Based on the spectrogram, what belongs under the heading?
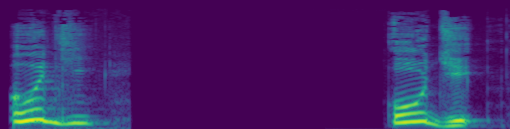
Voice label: "oghji", Gravona (sud); Le moment

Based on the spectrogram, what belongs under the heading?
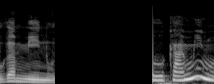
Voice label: "camminu", nord et sud

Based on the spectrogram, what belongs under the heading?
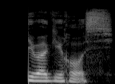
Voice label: "bachi rossi", Moita Verde (nord)

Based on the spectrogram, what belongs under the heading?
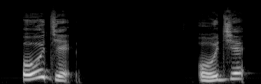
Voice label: "oghje", Moita Verde (nord)

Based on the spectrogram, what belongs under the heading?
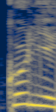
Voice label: "coglie", Moita Verde (nord)

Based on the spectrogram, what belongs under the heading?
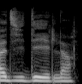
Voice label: "zitella", Moita Verde (nord)

